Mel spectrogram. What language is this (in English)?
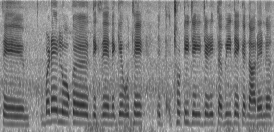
Dogri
